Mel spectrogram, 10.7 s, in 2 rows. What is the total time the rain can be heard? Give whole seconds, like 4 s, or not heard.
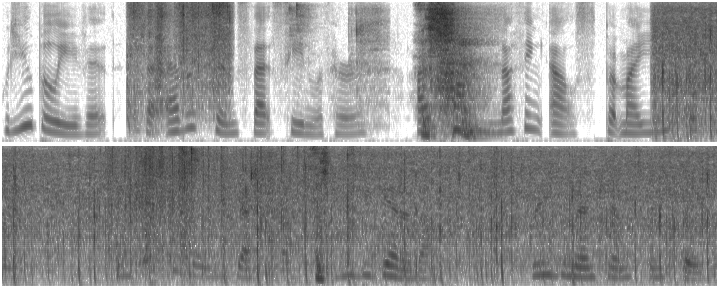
6 s.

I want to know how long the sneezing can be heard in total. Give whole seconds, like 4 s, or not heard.
3 s.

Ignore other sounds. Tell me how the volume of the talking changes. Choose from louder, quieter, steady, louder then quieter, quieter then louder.
louder.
